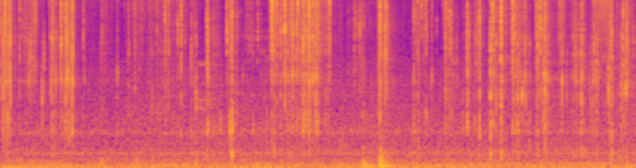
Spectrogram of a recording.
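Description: Foil booster pack torn open and crinkled by hand: a run of sharp crackling crinkles, densest about halfway through.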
